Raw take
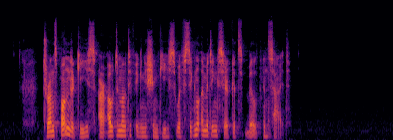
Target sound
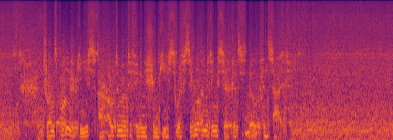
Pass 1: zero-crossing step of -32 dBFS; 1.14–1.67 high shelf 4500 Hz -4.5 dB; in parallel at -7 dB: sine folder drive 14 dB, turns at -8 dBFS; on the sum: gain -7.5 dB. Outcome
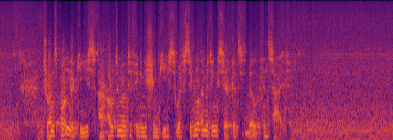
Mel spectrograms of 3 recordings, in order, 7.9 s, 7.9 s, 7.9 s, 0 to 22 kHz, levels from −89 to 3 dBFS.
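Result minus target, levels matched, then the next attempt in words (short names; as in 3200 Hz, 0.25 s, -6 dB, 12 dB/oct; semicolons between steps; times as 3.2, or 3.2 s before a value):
zero-crossing step: distortion -5 dB
zero-crossing step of -24.5 dBFS; 1.14–1.67 high shelf 4500 Hz -4.5 dB; in parallel at -7 dB: sine folder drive 14 dB, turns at -8 dBFS; on the sum: gain -7.5 dB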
